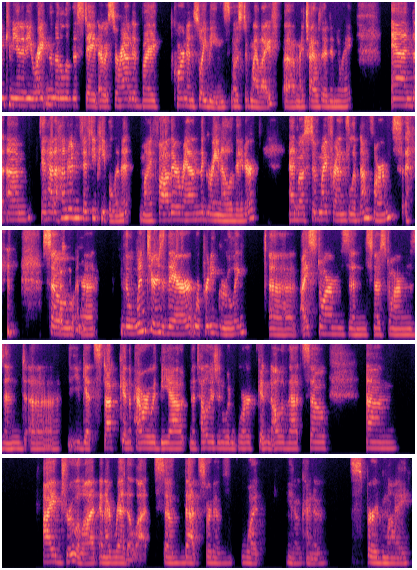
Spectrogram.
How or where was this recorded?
video call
